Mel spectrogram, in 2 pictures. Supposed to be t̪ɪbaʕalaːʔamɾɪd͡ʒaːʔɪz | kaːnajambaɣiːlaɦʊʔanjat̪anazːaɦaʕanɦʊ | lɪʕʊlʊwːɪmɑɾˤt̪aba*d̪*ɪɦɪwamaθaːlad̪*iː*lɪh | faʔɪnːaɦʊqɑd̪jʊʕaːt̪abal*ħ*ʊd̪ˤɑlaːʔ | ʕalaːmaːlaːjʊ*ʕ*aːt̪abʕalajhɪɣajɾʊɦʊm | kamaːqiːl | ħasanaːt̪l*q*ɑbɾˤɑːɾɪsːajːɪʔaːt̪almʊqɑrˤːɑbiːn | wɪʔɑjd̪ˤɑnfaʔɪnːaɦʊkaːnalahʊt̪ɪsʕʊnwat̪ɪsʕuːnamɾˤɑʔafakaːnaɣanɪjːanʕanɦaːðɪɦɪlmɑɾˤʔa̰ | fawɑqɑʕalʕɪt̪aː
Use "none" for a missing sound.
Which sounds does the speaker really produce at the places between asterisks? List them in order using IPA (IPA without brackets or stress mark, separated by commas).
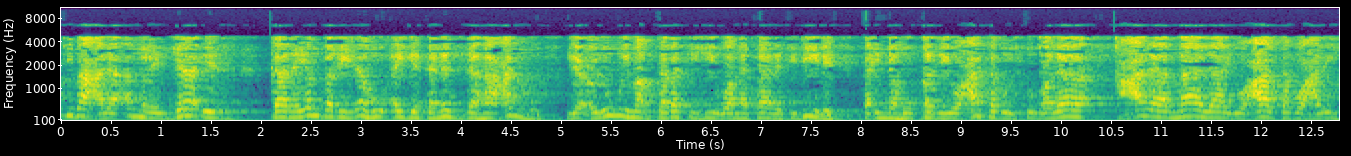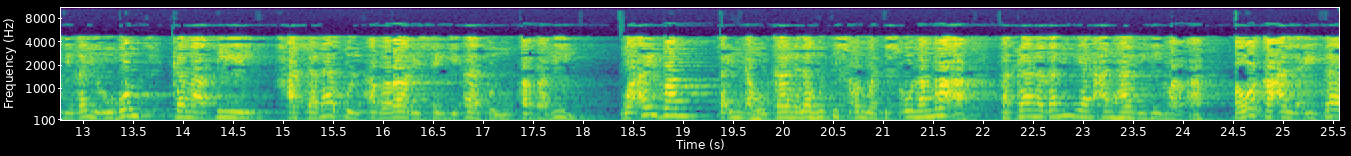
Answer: t̪, iː, f, ʕ, ʔ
